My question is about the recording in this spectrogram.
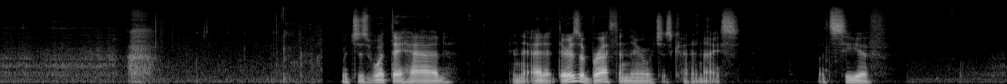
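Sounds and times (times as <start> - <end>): person breathing: 0.8 - 1.6.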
